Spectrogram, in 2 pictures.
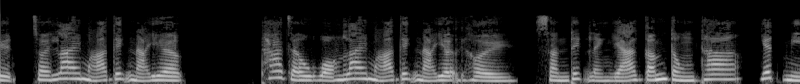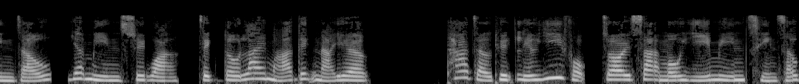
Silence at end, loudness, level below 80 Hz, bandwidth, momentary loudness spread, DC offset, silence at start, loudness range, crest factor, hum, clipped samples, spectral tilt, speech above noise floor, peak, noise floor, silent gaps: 0 s; -20 LUFS; -50 dBFS; 10.5 kHz; 6 LU; under 0.1%; 0 s; 2 LU; 16 dB; none; under 0.1%; -6.5 dB/octave; over 71 dB; -4 dBFS; under -90 dBFS; 1.97-2.48 s, 11.81-12.33 s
